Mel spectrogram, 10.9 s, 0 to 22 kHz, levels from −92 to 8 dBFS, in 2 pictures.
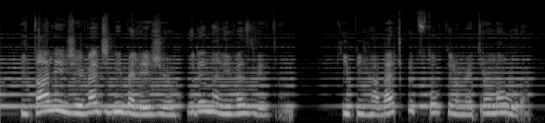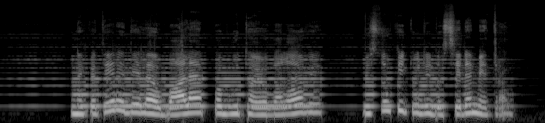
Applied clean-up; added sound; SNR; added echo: neural mask model RNNoise.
